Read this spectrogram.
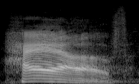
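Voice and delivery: "Have" loud and long drawn out; emphatic "have". Shown as a demonstration. Preacher names his favorite word in the verse, "Have" loud and drawn out. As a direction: stretch "Have" out with force. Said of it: "my favorite word in that whole verse".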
